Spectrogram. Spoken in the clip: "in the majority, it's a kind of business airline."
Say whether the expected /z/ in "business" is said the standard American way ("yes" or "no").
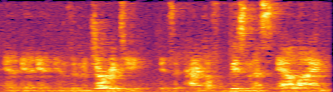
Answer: yes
